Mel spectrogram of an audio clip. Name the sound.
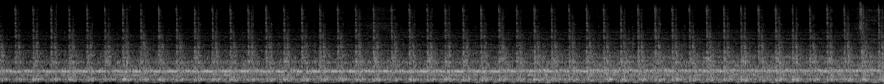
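Baby Lock Jazz II sewing machine stitching decorative stitches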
